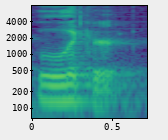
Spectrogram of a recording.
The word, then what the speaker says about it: Likert: How do you say that? – Likert. – I think it's Likert, but you know, that's up for debate.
